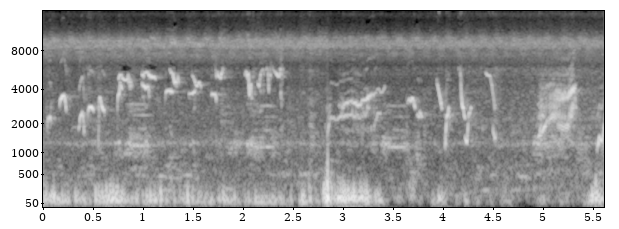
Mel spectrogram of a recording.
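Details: Learning young oriental magpie-robin in continuous ngeriwik twittering: rapid strings of tiny high chirps, then a few wavering whistles and sharp upslurs, with a rough low rumble underneath.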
